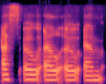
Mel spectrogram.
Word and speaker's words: Solomon: SOLOMON, Lisa Solomon.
